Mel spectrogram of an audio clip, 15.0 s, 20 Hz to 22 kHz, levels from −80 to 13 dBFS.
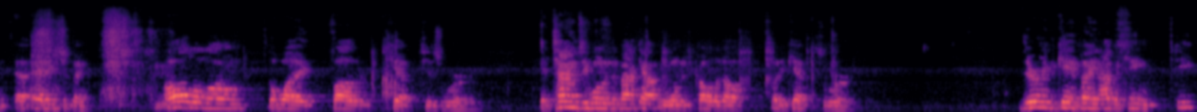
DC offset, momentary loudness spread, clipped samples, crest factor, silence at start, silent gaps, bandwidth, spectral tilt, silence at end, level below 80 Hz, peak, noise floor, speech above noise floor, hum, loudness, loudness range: under 0.1%; 14 LU; under 0.1%; 20 dB; 0 s; none; 16.5 kHz; -6 dB/octave; 0.05 s; -80 dBFS; -6 dBFS; -66 dBFS; 41 dB; none; -26 LUFS; 6 LU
